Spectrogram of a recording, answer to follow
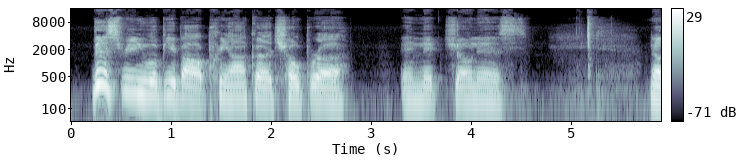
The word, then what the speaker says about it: Priyanka: the videos, the comment sections, you see people pronouncing her name out by spelling it. It's Jay, this is how you say it, Priyanka.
